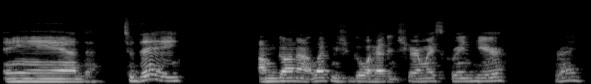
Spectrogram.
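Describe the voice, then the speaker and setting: A man from Brazil with a Brazilian Portuguese accent, presenting a lecture over a video call in a relaxed way, with frequent fillers and restarts. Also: a little high, slow, lo-fi sound. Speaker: presenter, assistant professor. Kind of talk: webinar lecture.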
